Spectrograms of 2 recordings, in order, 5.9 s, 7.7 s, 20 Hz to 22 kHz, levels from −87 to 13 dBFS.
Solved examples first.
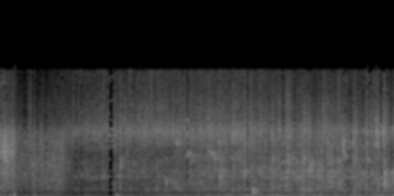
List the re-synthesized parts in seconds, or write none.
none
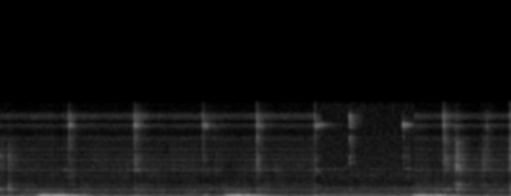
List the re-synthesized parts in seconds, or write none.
0.0-4.8 (codec, SNAC); 6.2-7.7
